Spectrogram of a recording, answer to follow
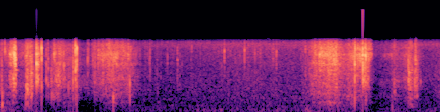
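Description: Close rustling and crackling of grass and handling noise right at the microphone, in a few short bursts: a run of quick crackles at the start, another burst about a second in, and a longer one near the end.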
